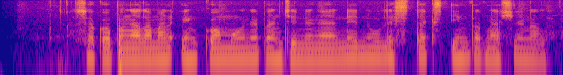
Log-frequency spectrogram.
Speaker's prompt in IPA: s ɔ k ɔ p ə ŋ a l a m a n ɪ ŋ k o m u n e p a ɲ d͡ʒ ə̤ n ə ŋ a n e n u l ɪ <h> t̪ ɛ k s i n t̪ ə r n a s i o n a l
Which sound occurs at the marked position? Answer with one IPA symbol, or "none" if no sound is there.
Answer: s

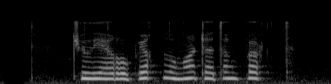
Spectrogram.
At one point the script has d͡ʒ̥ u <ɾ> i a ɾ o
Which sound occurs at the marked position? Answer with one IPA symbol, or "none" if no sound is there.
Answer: l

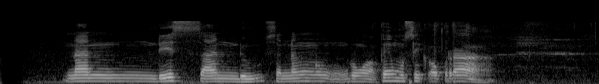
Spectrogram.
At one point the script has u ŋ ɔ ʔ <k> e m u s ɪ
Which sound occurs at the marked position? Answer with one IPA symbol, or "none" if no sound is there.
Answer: k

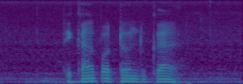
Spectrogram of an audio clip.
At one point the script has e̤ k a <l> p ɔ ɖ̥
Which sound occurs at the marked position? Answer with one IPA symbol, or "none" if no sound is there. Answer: l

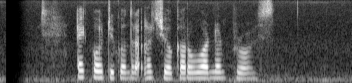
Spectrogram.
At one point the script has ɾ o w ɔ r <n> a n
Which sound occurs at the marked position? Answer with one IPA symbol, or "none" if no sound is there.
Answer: n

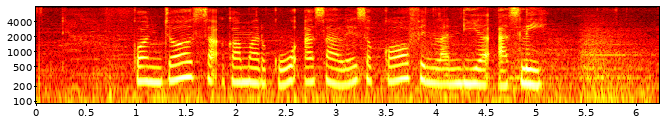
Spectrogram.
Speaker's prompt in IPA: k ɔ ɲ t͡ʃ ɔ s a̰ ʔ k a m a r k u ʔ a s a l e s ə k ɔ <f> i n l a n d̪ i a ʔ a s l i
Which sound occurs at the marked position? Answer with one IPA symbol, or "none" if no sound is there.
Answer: f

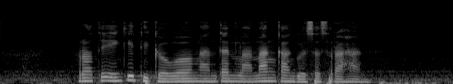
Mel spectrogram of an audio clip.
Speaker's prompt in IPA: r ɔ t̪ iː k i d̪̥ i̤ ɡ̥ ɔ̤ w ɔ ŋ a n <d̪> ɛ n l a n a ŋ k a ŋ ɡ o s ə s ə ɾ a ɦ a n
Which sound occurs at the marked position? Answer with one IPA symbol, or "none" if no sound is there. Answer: t̪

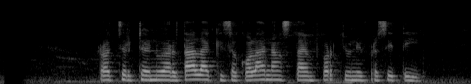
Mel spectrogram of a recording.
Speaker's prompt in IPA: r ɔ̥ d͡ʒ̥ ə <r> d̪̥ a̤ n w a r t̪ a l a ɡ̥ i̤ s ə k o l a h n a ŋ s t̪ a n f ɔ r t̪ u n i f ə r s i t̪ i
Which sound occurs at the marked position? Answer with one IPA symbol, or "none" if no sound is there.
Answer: r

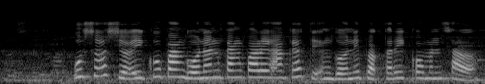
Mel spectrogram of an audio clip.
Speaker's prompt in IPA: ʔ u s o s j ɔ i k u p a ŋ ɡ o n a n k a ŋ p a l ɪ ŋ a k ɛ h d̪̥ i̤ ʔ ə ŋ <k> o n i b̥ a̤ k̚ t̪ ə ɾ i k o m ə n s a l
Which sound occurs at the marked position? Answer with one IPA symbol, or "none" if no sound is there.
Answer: ɡ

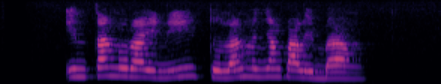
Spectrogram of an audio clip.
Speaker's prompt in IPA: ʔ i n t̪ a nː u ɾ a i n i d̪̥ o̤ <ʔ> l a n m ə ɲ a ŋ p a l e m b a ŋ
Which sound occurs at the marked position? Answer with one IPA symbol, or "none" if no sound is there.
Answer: none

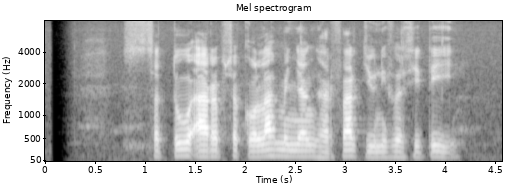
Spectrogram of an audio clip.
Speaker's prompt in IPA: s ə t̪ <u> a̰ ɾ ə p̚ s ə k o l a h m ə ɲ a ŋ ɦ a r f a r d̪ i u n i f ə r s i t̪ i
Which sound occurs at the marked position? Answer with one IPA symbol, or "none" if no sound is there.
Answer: u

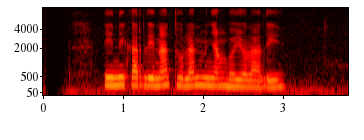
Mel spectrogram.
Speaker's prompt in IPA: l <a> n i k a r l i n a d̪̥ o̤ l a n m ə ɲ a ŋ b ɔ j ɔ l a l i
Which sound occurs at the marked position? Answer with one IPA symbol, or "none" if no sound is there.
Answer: i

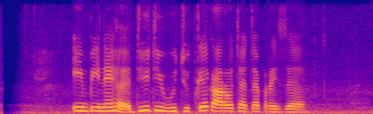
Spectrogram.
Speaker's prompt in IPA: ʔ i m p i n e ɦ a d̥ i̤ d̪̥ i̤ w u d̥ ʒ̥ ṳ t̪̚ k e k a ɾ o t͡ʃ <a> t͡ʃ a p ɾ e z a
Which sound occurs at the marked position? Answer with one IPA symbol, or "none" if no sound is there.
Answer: a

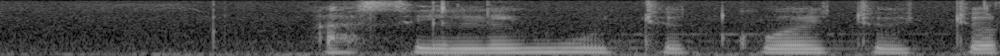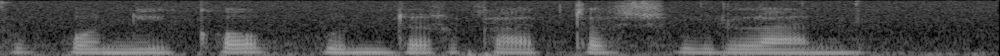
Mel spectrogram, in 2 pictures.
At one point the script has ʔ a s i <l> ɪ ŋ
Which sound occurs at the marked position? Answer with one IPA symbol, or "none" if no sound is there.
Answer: l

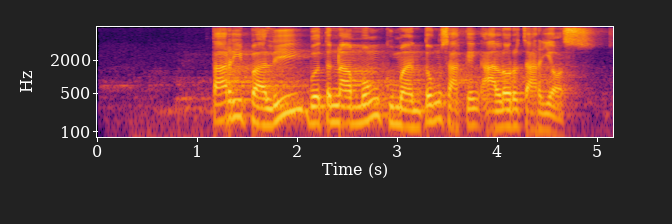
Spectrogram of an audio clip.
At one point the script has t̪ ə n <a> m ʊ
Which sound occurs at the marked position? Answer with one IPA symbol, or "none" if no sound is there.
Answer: a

